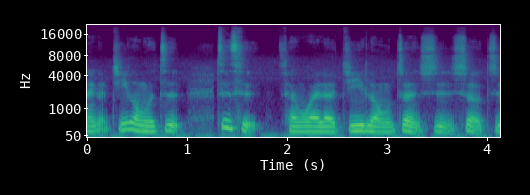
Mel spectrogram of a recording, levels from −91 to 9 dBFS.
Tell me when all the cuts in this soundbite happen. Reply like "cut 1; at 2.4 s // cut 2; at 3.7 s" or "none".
cut 1; at 1.3 s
